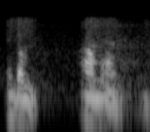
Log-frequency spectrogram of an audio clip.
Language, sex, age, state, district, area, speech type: Sanskrit, male, 18-30, West Bengal, South 24 Parganas, rural, conversation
